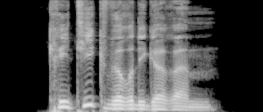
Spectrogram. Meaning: strong dative masculine/neuter singular comparative degree of kritikwürdig
- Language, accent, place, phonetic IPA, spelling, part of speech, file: German, Germany, Berlin, [kʁiˈtiːkˌvʏʁdɪɡəʁəm], kritikwürdigerem, adjective, De-kritikwürdigerem.ogg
